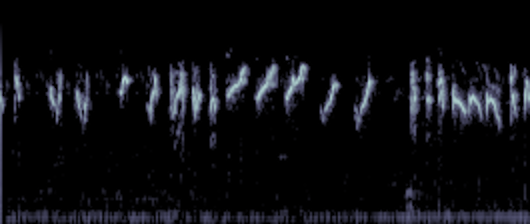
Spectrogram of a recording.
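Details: Female white-eye and colony calls for training a male: separate high chirps, many rising sharply, spaced irregularly, then a quicker chattering run at the end, with a faint low hum.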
